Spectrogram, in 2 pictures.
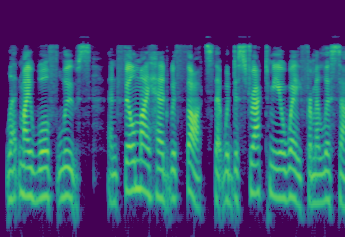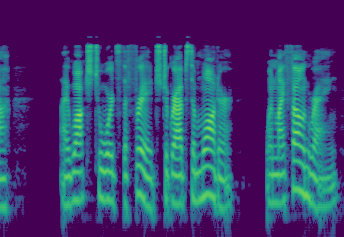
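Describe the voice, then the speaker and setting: Low-pitched woman narrating dramatic fiction. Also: fairly bright tone, dry recording, highs cut off. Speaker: audiobook narrator.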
